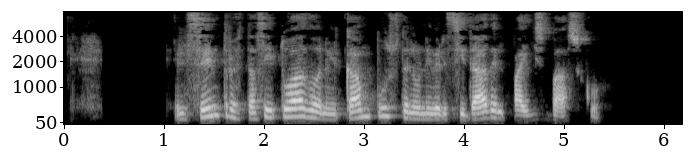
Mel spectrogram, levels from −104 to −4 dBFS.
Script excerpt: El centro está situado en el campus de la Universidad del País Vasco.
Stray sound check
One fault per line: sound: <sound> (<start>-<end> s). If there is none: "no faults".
no faults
